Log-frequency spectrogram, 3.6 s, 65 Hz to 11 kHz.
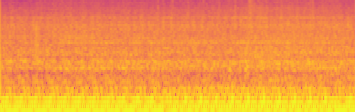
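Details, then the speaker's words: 1988 Ford Mustang GT V8 at idle, rough and puffing from misfiring cylinders; each plug's spark is diverted to the battery in turn, and the idle changes when a working cylinder is killed but stays the same on dead ones. "Hear it change? Yeah. So that cylinder's running. That cylinder's working."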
